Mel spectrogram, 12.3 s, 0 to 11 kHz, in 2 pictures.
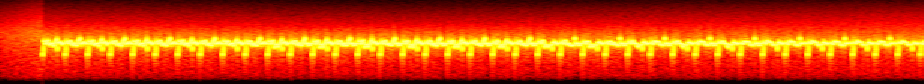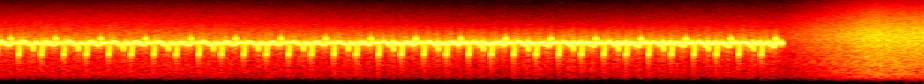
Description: SSTV (slow-scan television), Robot 36, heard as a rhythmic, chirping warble.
